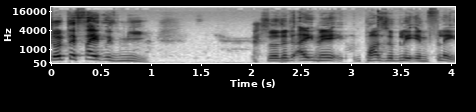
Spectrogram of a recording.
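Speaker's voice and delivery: very loud, high, bad put-on French accent. Voicing a character taunting the others: bad french accent. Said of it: "You are so bad at bad French accents".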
